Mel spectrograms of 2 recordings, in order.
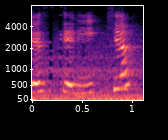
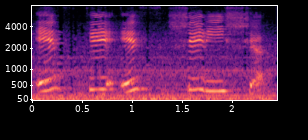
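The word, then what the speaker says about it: Escherichia: essa bactéria a gente ela pode ser chamada tanto de experiência como de esqui extericia tá então a pronúncia pode ser experiência ou experiência tá tanto uma conta outra estão corretas E aí clica é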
